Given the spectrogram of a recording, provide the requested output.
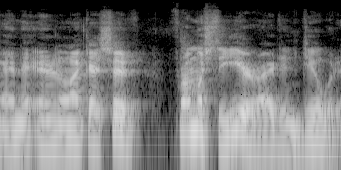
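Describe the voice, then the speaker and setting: Here a man speaks with a fairly high pitch and a bright, sharp tone. His intonation is lively, and the recording is very clean with a silent background. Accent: New Jersey. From New Jersey. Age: 70s. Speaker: cancer survivor, cook. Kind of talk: casual chat.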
